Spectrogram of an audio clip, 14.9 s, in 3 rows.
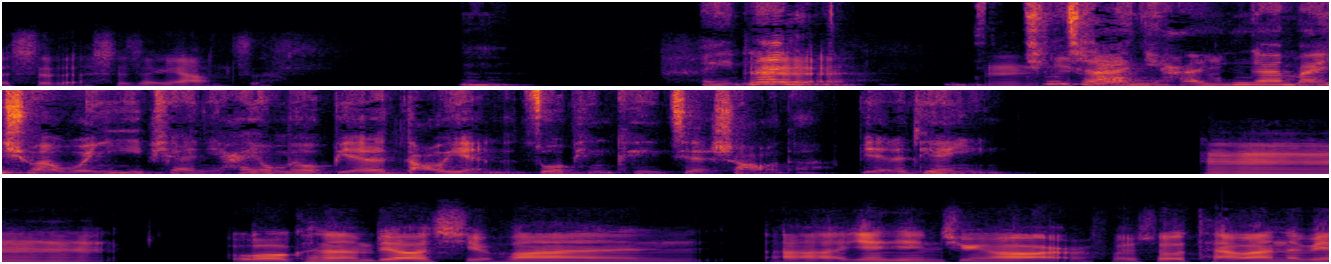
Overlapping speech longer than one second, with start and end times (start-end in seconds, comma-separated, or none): none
